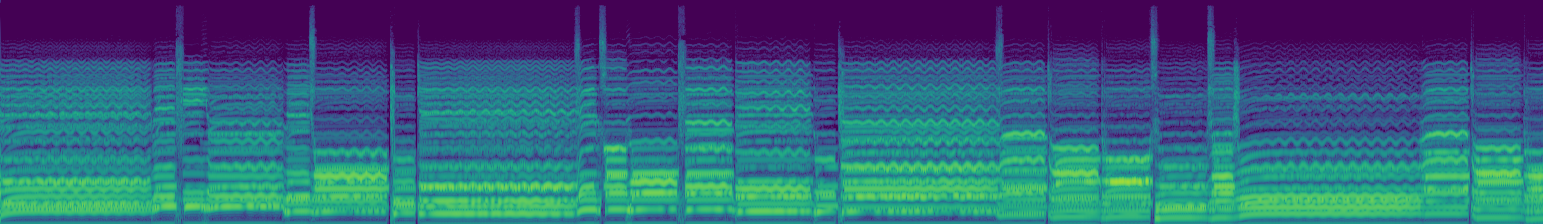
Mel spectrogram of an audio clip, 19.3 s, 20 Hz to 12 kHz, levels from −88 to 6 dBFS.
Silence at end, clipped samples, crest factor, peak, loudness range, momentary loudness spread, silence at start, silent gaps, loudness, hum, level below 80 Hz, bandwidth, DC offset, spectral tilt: 0 s; under 0.1%; 14 dB; -2 dBFS; 2 LU; 4 LU; 0 s; none; -16 LUFS; none; -62 dBFS; 7.8 kHz; 0.8%; -7 dB/octave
